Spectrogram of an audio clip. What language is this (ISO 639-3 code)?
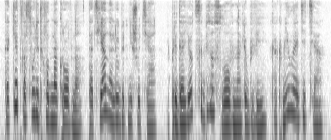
rus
